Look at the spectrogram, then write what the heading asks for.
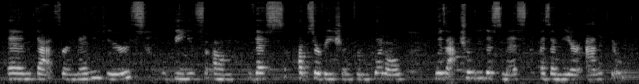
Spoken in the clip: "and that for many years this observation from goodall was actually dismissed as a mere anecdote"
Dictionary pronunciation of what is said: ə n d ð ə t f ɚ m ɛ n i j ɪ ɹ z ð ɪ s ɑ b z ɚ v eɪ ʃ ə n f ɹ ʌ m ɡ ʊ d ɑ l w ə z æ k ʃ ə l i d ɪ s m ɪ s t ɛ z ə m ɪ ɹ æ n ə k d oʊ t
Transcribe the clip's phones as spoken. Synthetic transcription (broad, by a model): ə n ð ə t f ɚ m ɛ n i j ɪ ɹ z ð ɪ s ɑ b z ɚ v eɪ ʃ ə n f ɹ ʌ m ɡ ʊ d l w ə z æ k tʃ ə l i d ɪ s m ɪ s t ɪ z ə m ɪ ɹ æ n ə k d oʊ t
